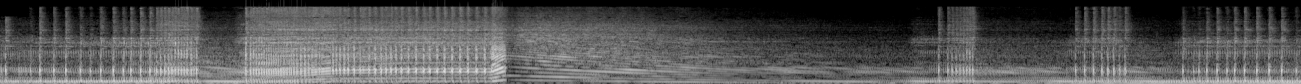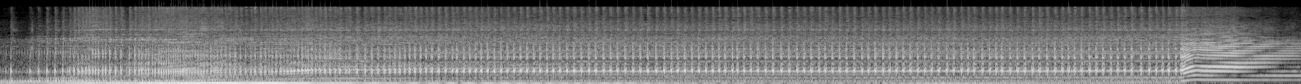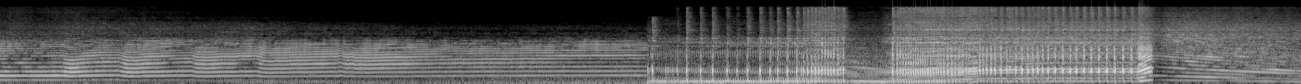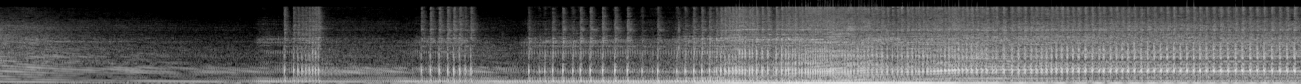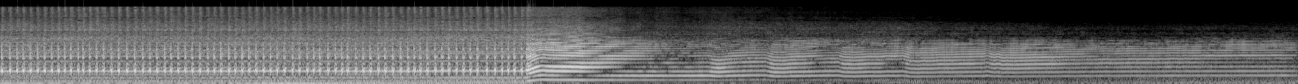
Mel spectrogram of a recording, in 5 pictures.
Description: Suara Motor 2 Tak
Kategori: Suara Kendaraan
Keterangan: Suara Motor 2 Tak terkenal dengan bunyi khas yang nyaring dan berirama cepat, sering disebut sebagai suara cempreng.
suara-motor-2-tak-id-www_tiengdong_com.mp3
